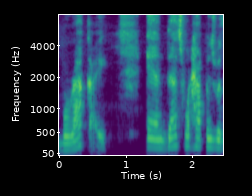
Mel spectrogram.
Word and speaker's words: Boracay: That's why it's pronounced Burakay.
